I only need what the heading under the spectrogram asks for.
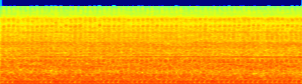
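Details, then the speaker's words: VW bus engine rescued from a garage, cold start: loud, rough running with uneven rapid tapping, about three a second, over heavy clatter. Noisy valve gear suspected, with carb popping blamed on a burnt valve. "her I don't sounds better still tapping loud juding by the way that's popping through the carb has a burnt valve"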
